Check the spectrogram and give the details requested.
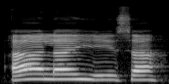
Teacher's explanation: sifat Lin lentur lemas tidak boleh disentak tidak boleh didengungkan tidak boleh dipanjangkan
